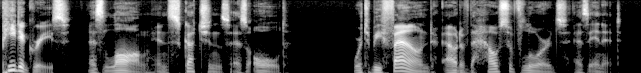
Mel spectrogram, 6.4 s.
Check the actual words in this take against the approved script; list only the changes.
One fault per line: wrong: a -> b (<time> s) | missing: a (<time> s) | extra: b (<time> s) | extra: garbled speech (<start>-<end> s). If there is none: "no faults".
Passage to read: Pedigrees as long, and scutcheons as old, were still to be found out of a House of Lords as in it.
missing: still (3.6 s)
wrong: a -> the (4.7 s)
